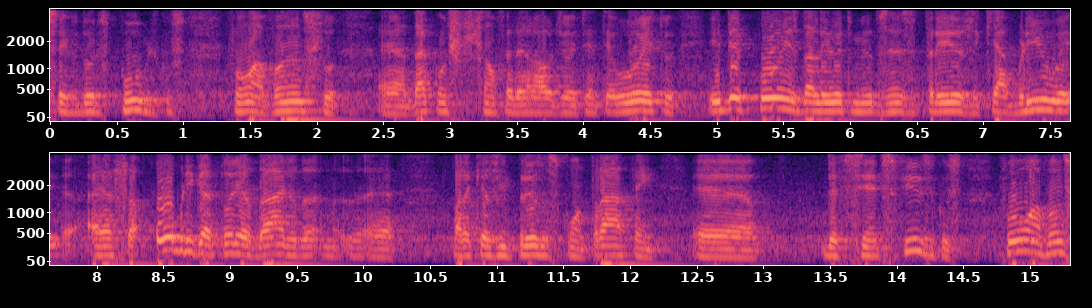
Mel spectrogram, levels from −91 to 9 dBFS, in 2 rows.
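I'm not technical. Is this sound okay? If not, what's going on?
No. Aliasing runs through the whole clip. The audio was apparently squeezed down to a much lower sample rate, around 8 kHz, without first removing the highest sounds. Anything above 4 kHz folds back as wrong, unrelated tones, giving a gritty, metallic edge.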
